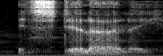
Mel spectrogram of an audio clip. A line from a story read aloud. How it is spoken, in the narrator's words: the looming lump growls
